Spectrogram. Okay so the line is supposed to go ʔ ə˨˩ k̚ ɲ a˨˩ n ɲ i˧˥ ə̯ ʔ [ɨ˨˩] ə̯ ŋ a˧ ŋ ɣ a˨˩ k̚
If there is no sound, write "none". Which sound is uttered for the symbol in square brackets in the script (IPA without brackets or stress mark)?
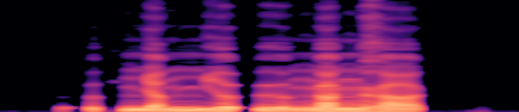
ɨ˨˩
